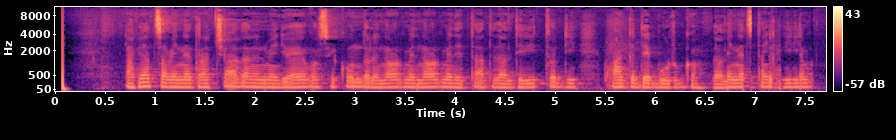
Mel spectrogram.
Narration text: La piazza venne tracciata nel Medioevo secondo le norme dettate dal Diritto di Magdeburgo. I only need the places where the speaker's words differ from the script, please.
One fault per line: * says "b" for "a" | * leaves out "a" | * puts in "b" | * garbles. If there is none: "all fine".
* puts in "norme"
* garbles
